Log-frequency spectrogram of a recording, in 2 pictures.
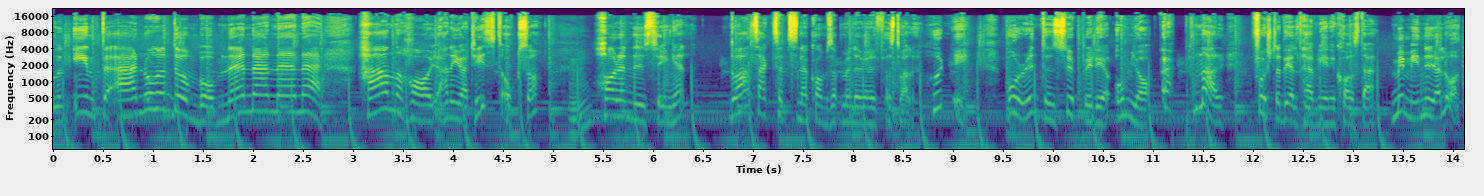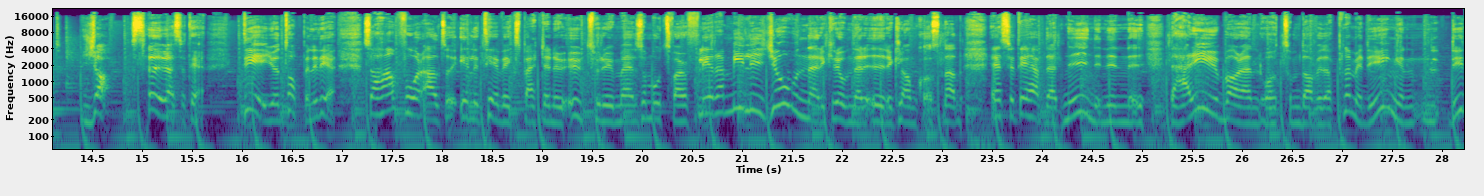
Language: Swedish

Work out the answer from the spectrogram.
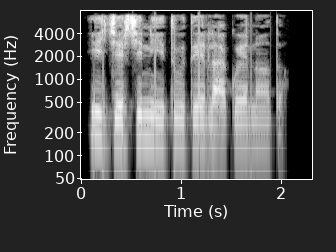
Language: Kalenjin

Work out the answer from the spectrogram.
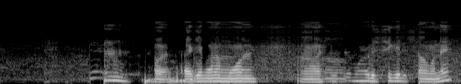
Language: Assamese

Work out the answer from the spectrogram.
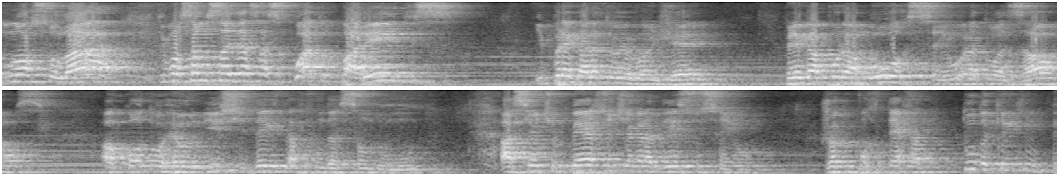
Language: Portuguese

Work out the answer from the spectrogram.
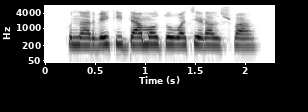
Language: Pashto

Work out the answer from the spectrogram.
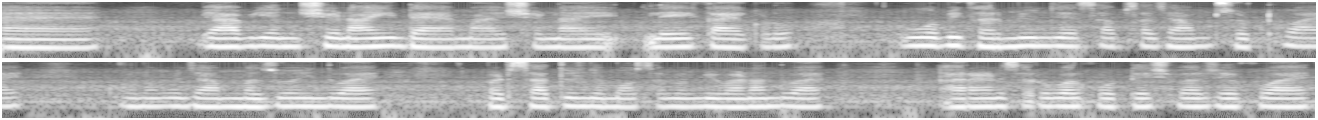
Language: Sindhi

